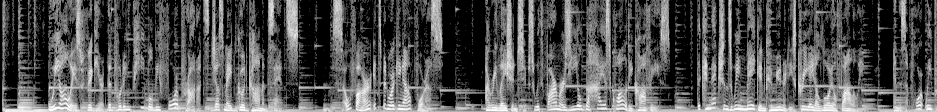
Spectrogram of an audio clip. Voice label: Broadcast Commercial Compressed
